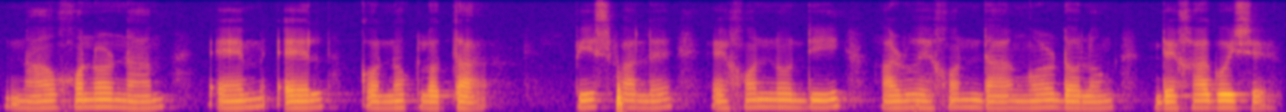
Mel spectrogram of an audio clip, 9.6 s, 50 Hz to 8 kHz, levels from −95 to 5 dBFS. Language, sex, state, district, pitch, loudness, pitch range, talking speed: Assamese, male, Assam, Sonitpur, 135 Hz, -22 LUFS, 130-140 Hz, 80 wpm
